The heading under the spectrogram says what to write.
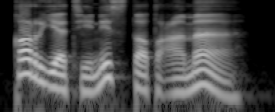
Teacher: Sakin noon meeting sakin seen not allowed. So the tanween's noon takes a kasra. qaryatin ista'ama Gliding smoothly from one word into the next.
